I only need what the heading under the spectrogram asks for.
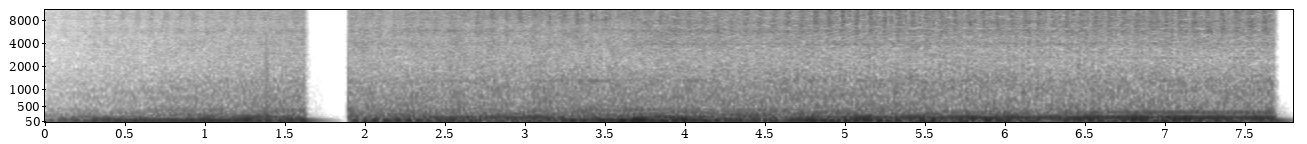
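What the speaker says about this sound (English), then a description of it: "helicopter engine" Steady low helicopter engine rumble with a droning mechanical hum, loud and continuous, cutting out briefly near the start before resuming.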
